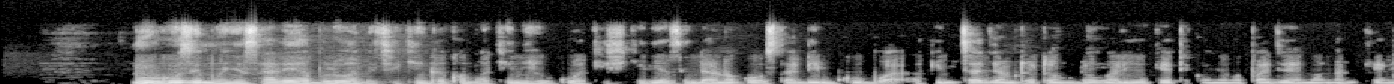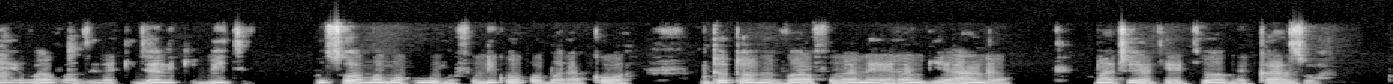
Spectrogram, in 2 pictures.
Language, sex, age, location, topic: Swahili, male, 18-24, Kisii, health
